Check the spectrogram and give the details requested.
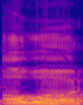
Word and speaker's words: hour: अब देखो बच्चों यहाँ पे क्या बोलते हैं बच्चों, हवर बोलते क्या बच्चों, नहीं, यच क्या है बोलो, साइलेंट लेटर, लेकिन शुरुआत तो एच से हुई है। यच क्या है, व्यंजन है, हम इसको बोलते हैं अवर।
